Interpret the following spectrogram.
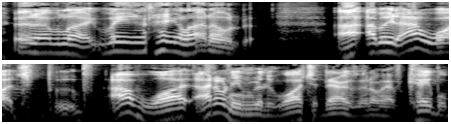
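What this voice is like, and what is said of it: Noticeable regional accent. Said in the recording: “my accent because the first time people start hearing me talk, they think I'm dumb as shit”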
